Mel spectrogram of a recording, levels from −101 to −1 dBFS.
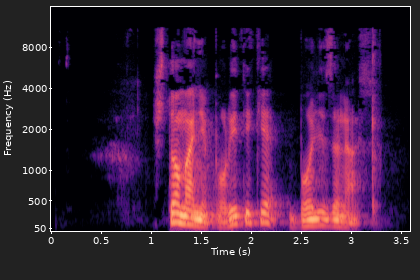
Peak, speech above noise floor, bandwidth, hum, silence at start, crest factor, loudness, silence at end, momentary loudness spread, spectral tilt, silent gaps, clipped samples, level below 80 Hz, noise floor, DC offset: -4 dBFS; 44 dB; 11.5 kHz; none; 1.05 s; 20 dB; -23 LUFS; 0.35 s; 19 LU; -7 dB/octave; none; under 0.1%; -54 dBFS; -67 dBFS; under 0.1%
